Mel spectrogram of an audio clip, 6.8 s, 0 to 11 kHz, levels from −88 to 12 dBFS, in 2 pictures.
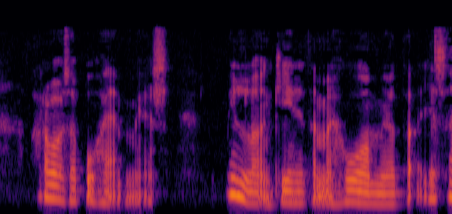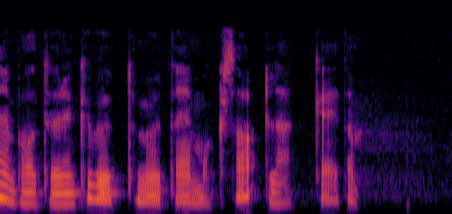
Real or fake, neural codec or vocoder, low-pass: real; none; 7.2 kHz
